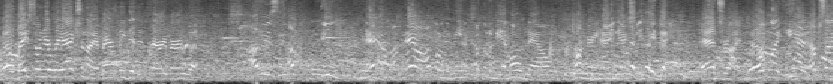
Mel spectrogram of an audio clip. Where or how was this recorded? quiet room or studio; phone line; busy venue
busy venue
